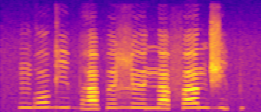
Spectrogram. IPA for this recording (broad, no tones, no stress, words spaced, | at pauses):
ŋɡɔɡi bʱapø ɮø nafand͡ʒip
